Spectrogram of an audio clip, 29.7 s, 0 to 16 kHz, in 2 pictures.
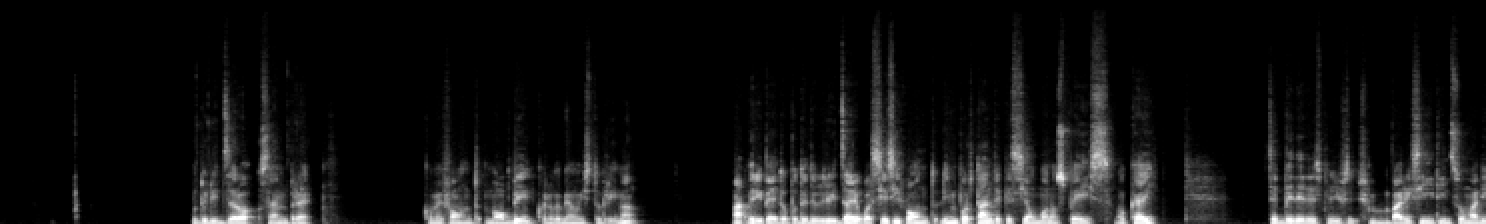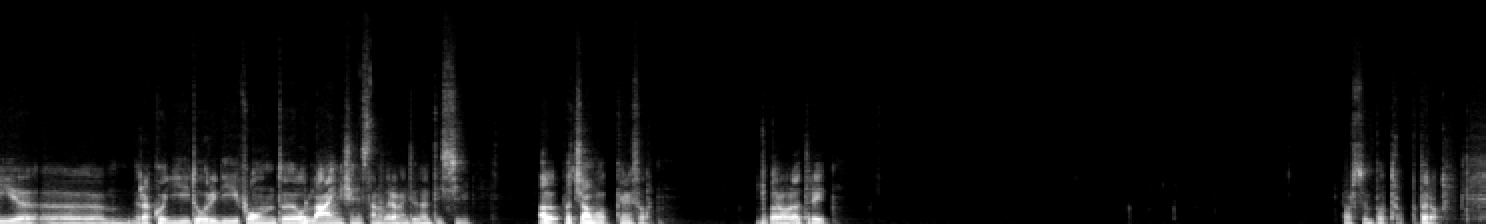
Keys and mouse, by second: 0.0-0.7 typing, 1.9 click, 5.6 middle click, 6.9 click, 12.4 click, 18.4 click, 21.8-22.9 typing, 25.4 Return, 25.4 KP_Enter, 25.9-27.5 typing.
